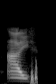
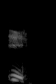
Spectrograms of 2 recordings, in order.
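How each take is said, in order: First: The letter is said like 'eye'. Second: The letter is said like 'ee'. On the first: This is how English speakers name the letter. "U S sama U K mengatakan I" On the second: This is how Indonesians name the letter. "kalau di Indonesia kita mengatakan I"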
